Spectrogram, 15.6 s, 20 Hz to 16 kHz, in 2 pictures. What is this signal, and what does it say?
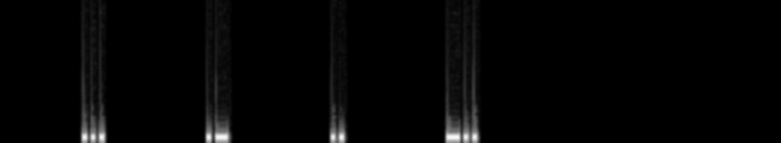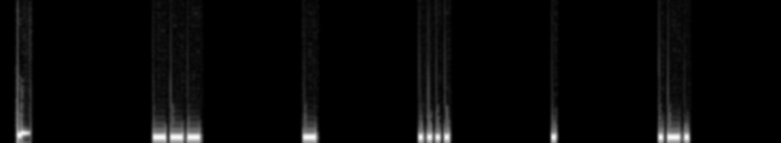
Morse code, heard as a keyed tone, about 28 wpm, spaced as for 8 wpm, 700 Hz. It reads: SAID OTHER
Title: 8x Character Spacing - Top 100 Words - 28wpm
